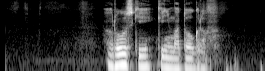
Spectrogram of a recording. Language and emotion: Russian, neutral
